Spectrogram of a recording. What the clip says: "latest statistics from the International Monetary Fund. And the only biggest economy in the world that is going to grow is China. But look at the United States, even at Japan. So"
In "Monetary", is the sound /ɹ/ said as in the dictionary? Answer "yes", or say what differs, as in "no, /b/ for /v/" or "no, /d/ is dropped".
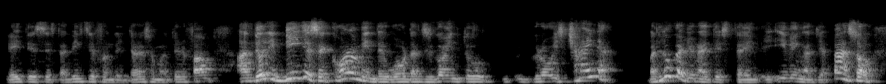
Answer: no, /ɹ/ is dropped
